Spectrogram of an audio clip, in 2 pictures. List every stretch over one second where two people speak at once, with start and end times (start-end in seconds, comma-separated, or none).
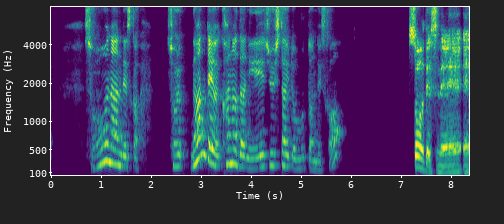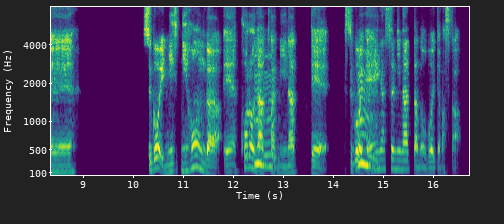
none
